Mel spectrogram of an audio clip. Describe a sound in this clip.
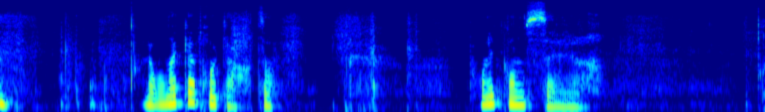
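Playing cards slide and tap softly on a cloth-covered table.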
